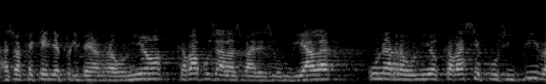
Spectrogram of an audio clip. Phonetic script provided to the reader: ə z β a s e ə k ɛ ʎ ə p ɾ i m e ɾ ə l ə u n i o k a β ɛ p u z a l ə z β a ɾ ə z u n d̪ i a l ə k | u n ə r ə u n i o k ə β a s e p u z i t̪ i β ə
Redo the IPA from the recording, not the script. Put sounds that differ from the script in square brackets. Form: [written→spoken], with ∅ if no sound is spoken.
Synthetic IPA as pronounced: ə z β a [s→f] e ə k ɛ ʎ ə p ɾ i m e ɾ ə [l→r] ə u n i o k [a→ə] β [ɛ→a] p u z a l ə z β a ɾ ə z u n d̪ i a l ə k | u n ə r ə u n i o k ə β a s e p u z i t̪ i β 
